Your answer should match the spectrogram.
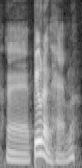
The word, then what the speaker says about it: Billingham: When I was younger, I didn't understand the names of places in the UK or their pronunciations, so I thought it was Birmingham. But it's not. There is a difference.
